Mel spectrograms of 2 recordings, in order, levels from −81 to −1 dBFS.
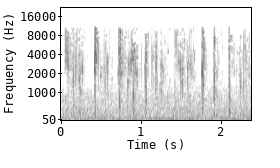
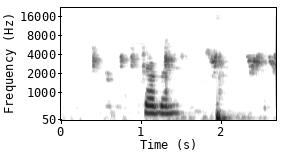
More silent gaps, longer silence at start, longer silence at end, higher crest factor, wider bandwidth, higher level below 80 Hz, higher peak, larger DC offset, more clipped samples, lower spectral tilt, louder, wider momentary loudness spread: neither; second, 0 s vs 0.4 s; about the same, 0 s vs 0 s; first, 30 dB vs 20 dB; first, 11 kHz vs 5.2 kHz; second, -58 dBFS vs -34 dBFS; second, -12 dBFS vs -2 dBFS; neither; neither; second, -0.5 dB/octave vs -8.5 dB/octave; second, -38 LUFS vs -20 LUFS; second, 8 LU vs 20 LU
